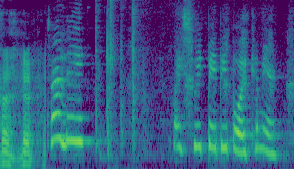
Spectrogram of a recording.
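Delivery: high, sing-song pet talk; cooing baby talk. Acted. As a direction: coo to a beloved pet.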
